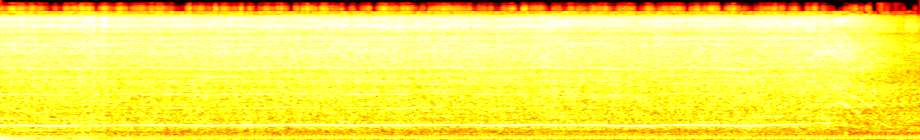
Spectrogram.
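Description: A loud, steady motorized buzz with a grinding rasp runs continuously up close, like a saw chewing through wood, fading slightly at the very end.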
